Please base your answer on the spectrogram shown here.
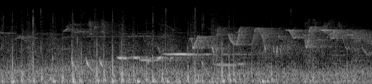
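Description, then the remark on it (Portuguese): Horse hooves clip-clop in a quick, steady rhythm, fairly loud, as a horse-drawn chariot carrying warriors races across a plain toward birds. Bright chirps and whistles from the birds being chased rise over the hooves in the second half. “Dictiri montou em uma biga e, junta de mais nove guerreiros, partiu pela planície em direção às aves”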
